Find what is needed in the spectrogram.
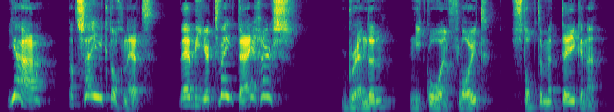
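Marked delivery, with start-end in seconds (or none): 0.1-3.8 much higher teacher character voice; matter-of-fact teacher, mildly insistent. A narrator's reading. Teacher confirms tigers to startled pupils, high insistent voice. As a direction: confirm it as if it were obvious.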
